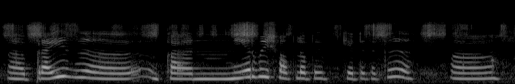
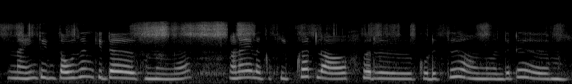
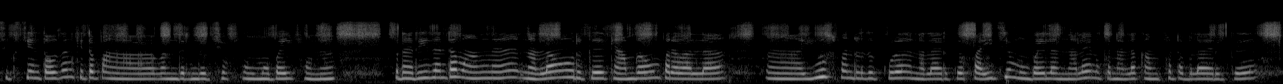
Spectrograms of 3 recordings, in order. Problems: constant background noise, low volume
